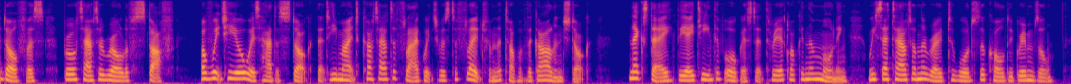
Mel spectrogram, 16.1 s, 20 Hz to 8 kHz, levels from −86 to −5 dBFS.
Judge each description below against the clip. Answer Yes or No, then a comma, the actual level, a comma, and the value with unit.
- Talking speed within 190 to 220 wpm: Yes, average, 200 wpm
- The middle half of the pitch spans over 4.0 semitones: Yes, average, 4.9 semitones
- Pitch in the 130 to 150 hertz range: No, medium, 165 Hz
